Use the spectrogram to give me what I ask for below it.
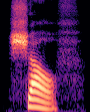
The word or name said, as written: SHOE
